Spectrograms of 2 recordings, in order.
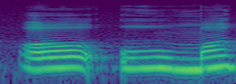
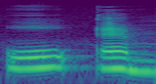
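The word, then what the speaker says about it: ओम्: ज़्यादातर लोग ओम उच्चारण करने में गलती करते हैं। वो लोग अ उ म की जगह ओ एम मतलब ओम का उच्चारण करते हैं, जो सही तरीका नहीं है।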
